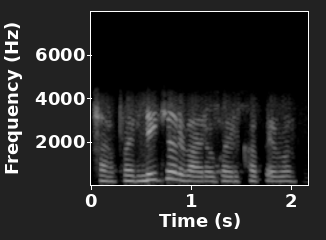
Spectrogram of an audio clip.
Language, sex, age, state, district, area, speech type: Sindhi, female, 18-30, Gujarat, Junagadh, urban, conversation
